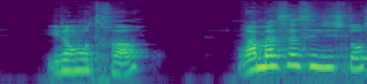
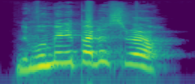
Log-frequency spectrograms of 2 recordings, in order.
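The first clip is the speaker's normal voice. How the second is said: raised, angry cry, higher and louder; furious shout; 6 semitones higher, 10 dB louder than usual. Acted. Furious husband to his wife, telling her to stay out, shouting.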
